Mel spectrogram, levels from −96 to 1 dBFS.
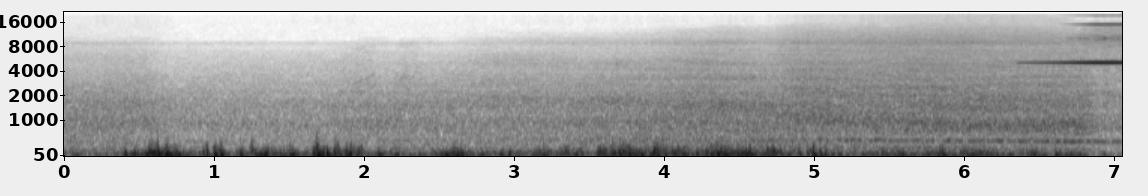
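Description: From 6.34 s to the end at 7.05 s, a 5.1 kHz tone swells over about half a second into a loudspeaker feedback squeal, about 5 dB above the sound, as microphone and speaker form a runaway loop.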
